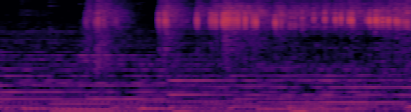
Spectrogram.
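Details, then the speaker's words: Cheap Harbor Freight glass cutter scoring glass on a table line, cutter held straight up with tip pointed away: steady high fine hissing crackle the whole pass, the sound of a good score. "You hear that sound? That's how you know you get a good score."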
